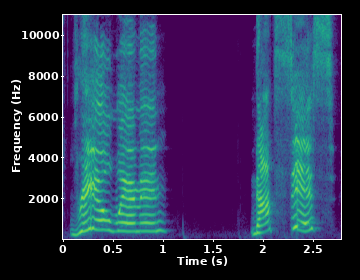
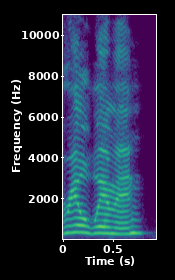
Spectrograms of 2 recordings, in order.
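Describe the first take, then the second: First: "Real women" louder and higher, punched out; emphatic insistence. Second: Said in the usual way. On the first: Real, not acted. Streamer correcting the term, "Real women" loudly insistent. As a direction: hit "Real women" and "not cis" hard, separately. Repeats own words to insist.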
